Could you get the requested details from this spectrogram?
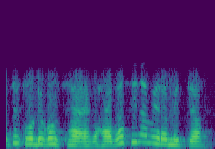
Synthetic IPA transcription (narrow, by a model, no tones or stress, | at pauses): ət͡ʃʰaːt̪ʰoːɖeːkoːlsɦɛɦɛːɡaːsĩːnaːmeːɾaːmɪtːt͡ʃaː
